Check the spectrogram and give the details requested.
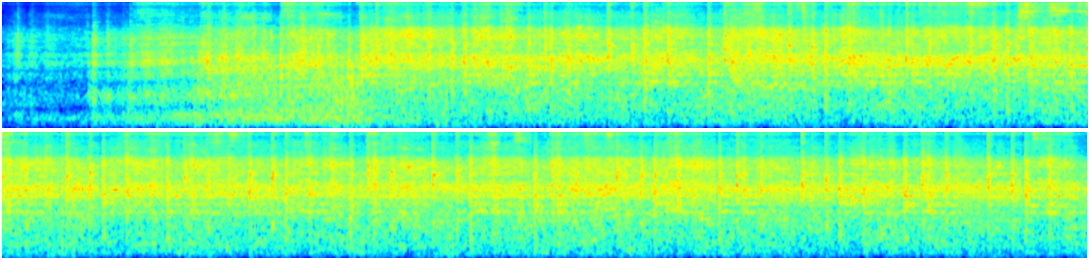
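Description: A diesel-hauled passenger express passing close by at speed. The sound builds over the first couple of seconds as the locomotive comes through, then holds loud and steady as a long run of coaches goes by, their wheels running over the rails.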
